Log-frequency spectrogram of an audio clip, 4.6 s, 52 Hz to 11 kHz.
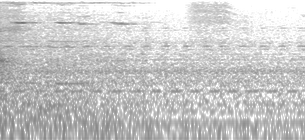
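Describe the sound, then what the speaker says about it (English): Class 66 freight locomotive and wagons on emergency braking in Train Sim World, with a steady, close, loud grinding rumble of the wheels and faint squeal overtones that ease slightly toward the end, no voices. "The emergency brake just killed my momentum completely"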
